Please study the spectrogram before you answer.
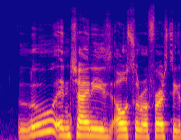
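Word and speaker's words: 六: See, the thing about the number 6, which is pronounced as Lu, this is the number 6 has the meaning of good luck, right?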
